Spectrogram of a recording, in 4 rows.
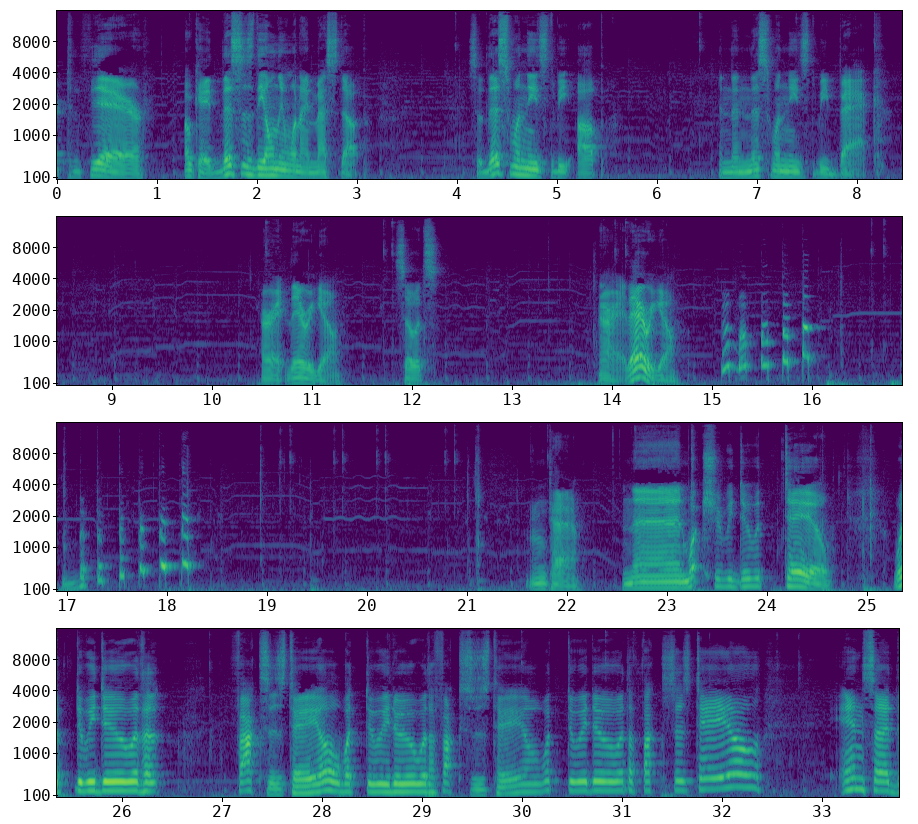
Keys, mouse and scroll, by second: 3.9-6.5 drag, 7.4 right click, 8.1-10.5 drag, 11.7 click, 11.8 space, 13.6 space, 14.0 click, 14.3 space, 16.1 space, 16.5 click, 16.7 space, 17.9 space, 19.1 right click, 19.7 shift+right click, 20.1 right click, 21.0 right click, 21.7 click, 24.9 KP_Decimal, 27.7 scroll down 4, 30.0 click.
